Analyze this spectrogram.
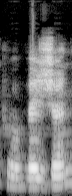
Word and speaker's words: provision: there's three distinct sounds starts with pro. Now the o in the first syllable is you know awasan it's a typicallyan as unstressed vowel sound. Now the primary stress is on the second syllable v which has a short e sound. Uh the combination in the init in the final syllable is pronounced as z. It's the voiced equivalent of sh sound.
